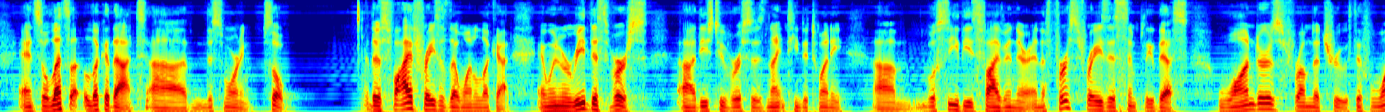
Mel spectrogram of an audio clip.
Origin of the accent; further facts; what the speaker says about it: Prince George, British Columbia, Canada; So I'm from Prince George originally. So if you don't know BC geography, if you look at BC and put an X through BC, pretty much the middle of the X is Prince George.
